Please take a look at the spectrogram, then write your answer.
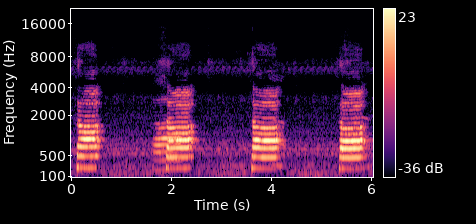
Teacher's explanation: زبان کی نوک جب دو سامنے دانت ہیں وہاں اندر لگے گی جا کے آپ کا سا ادا ہوگا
